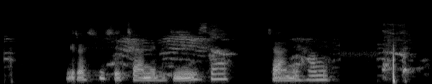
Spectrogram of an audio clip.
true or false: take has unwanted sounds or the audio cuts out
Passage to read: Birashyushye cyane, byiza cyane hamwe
false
